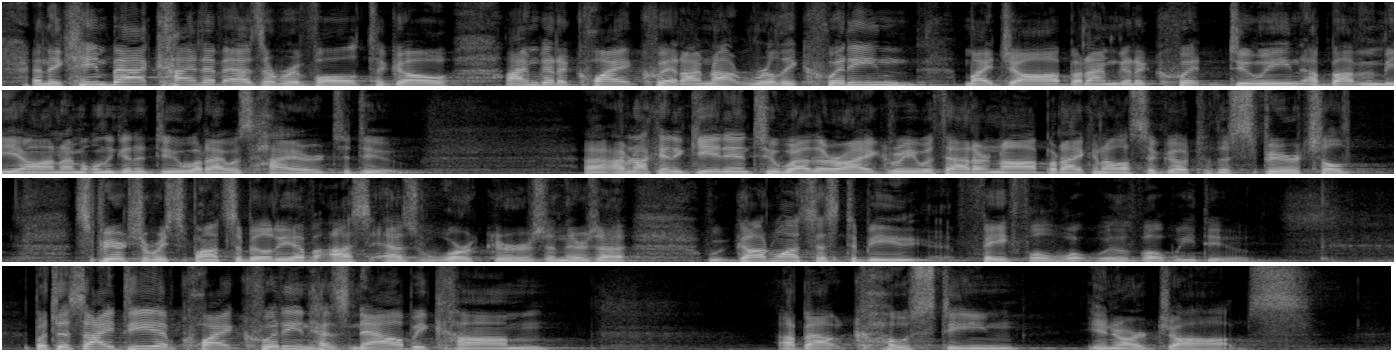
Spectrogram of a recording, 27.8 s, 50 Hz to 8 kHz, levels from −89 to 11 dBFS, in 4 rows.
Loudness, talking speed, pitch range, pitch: -25 LUFS, 210 wpm, 135-170 Hz, 150 Hz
